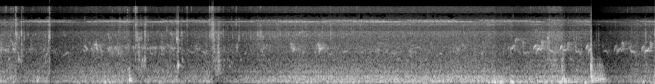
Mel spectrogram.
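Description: Water splashing and dripping as a collapsible net crab trap is lowered into the river and another is hauled out, over a steady low rushing noise. A few short bird chirps come and go.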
